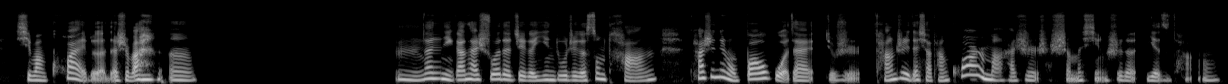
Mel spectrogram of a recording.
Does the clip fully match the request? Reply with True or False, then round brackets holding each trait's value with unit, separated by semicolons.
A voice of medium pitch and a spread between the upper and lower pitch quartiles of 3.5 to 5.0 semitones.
False (205 Hz; 4.1 semitones)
